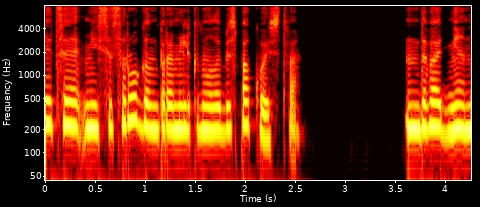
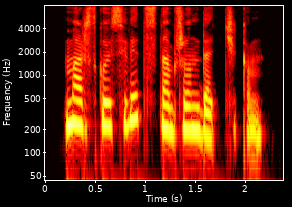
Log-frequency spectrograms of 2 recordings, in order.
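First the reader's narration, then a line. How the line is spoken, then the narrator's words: Plain. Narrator (Russian): сказала миссис Роган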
